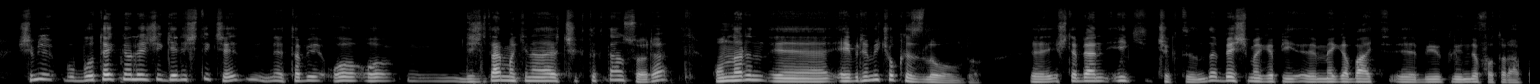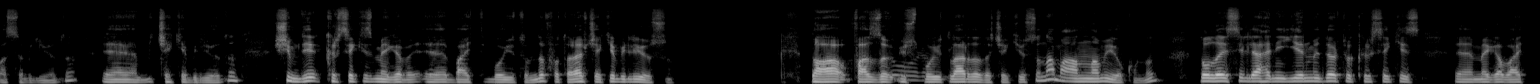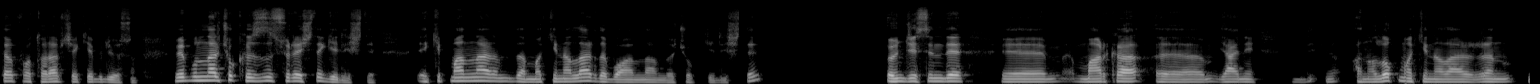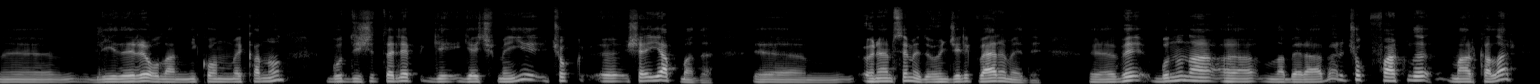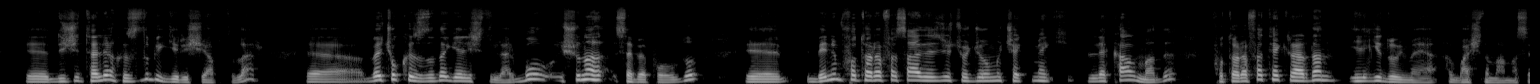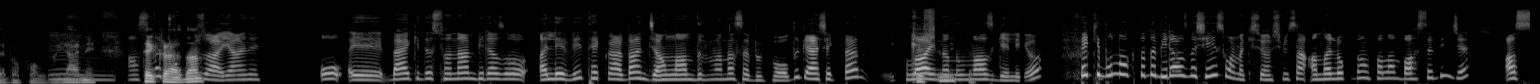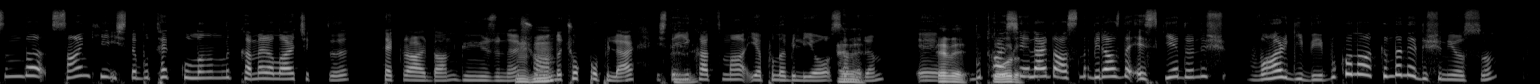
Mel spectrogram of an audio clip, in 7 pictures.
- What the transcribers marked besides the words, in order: other noise; tapping
- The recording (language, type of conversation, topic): Turkish, podcast, Bir hobinin hayatını nasıl değiştirdiğini anlatır mısın?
